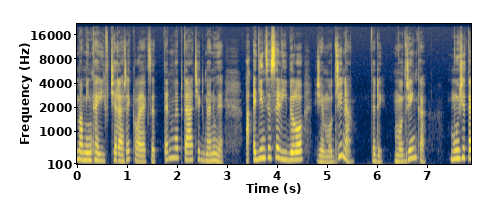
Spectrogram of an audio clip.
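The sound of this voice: Lively intonation fills an unforced reading voice over a quiet background.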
